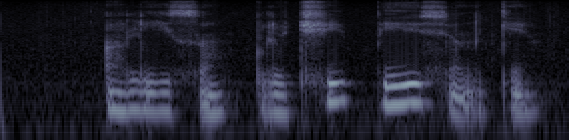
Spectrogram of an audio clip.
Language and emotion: Russian, sad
